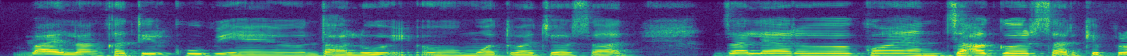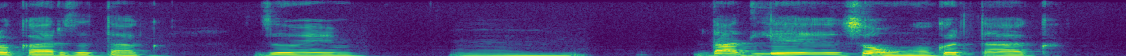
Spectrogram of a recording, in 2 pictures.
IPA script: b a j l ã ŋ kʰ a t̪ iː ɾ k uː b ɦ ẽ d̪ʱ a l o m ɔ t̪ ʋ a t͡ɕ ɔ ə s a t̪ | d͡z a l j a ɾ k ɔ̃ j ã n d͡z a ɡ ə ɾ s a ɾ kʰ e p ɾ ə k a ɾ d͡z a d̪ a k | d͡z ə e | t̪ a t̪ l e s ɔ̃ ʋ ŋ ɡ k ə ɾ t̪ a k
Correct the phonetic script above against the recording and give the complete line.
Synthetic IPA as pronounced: b a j l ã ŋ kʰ a t̪ iː ɾ kʰ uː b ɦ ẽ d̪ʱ a l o m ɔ t̪ ʋ a t͡ɕ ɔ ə s a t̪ | d͡z a l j a ɾ ɡ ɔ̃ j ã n d͡z a ɡ ə ɾ s a ɾ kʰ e p ɾ ə k a ɾ d͡z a t̪ a k | d͡z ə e | d̪ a d̪ l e s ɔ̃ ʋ ŋ ɡ k ə ɾ t̪ a k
